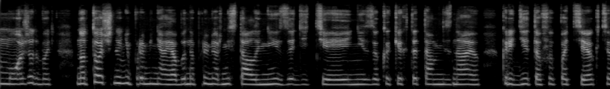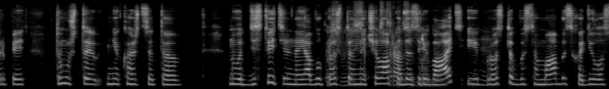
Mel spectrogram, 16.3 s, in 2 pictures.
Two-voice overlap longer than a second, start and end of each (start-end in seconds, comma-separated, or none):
12.4-14.8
